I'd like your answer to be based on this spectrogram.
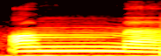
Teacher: میم مشدد میں غنا، دو حرکہ ہولڈ کیجئے، میم کے ساتھ الف مد طبیعی اس کو بھی پڑھیے.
